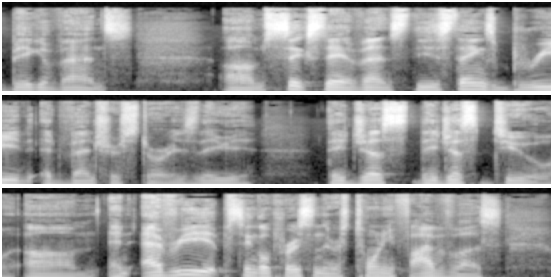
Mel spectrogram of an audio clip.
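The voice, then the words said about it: Hoarse voice from a cold. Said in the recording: “my amazingly sexy voice right now, I have a little bit of cold ... you just crap out”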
